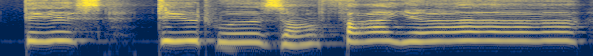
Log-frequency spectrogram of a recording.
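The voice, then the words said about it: Imitates a singer, badly. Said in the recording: “he was like an Alicia Keys song out there ... That was a bad impression.”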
